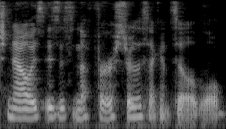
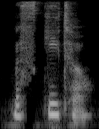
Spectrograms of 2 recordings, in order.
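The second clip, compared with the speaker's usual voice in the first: normal talking voice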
